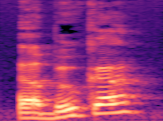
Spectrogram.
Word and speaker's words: Egbuka: That is Emeka Egbuka. Yeah. And I apologize. It's spelled with a G in there, and silent G's are, I guess, difficult for me.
